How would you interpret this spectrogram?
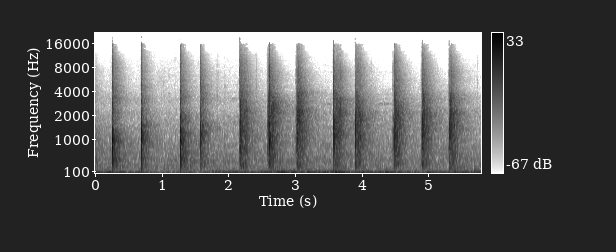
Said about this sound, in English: I want y'all to give me a hand clap.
